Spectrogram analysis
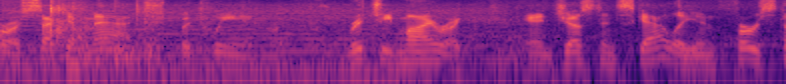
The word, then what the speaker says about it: Myrick: Justin will be taking on today Richie Myrick, not Mysick, Myrick.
